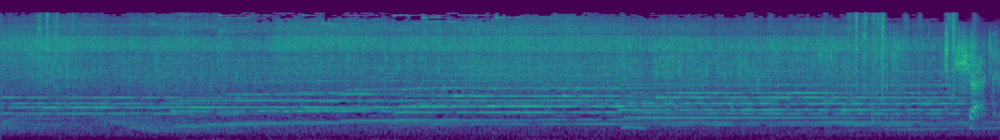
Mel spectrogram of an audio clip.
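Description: A garden hose punched full of small holes sprays a fine mist of water with a steady hiss, under background music of long held notes.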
